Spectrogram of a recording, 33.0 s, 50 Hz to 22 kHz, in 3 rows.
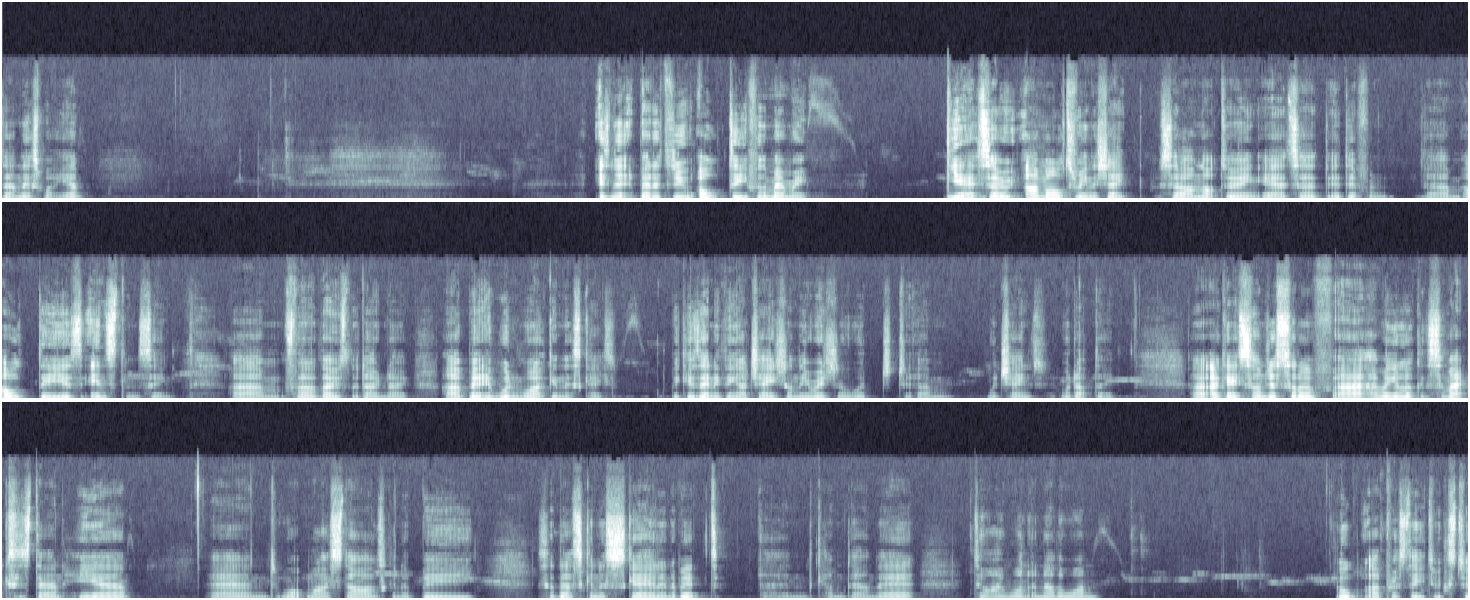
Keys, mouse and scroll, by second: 32.3 ctrl+z.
